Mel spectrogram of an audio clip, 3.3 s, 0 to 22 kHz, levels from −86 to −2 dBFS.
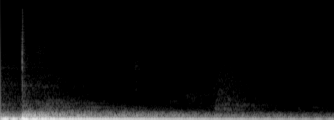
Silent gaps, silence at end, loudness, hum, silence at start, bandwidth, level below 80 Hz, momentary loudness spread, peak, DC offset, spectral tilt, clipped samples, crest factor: none; 0 s; -25 LUFS; none; 0 s; 0.5 kHz; -20 dBFS; 22 LU; -6 dBFS; under 0.1%; -10 dB/octave; under 0.1%; 14 dB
